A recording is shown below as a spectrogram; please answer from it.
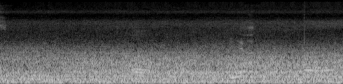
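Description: Steady broadband roar inside the cabin of a United Embraer E145XR regional jet in flight, a continuous even drone with no breaks and no talking.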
